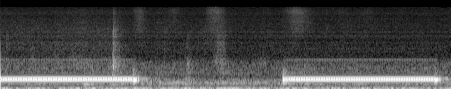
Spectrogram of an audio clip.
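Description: A steady, mid-pitched telephone tone sounds for about a second and a half, stops during a short pause with faint line noise, then returns for another long, even stretch as a radio host calls back an earlier caller. No one speaks.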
